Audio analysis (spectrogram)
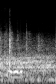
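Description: A single short, soft throaty coo from a pigeon kept in a mated pair, heard close up and alone.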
